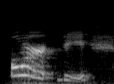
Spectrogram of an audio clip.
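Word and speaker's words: forty: So it sounds more like 40. And that T, even though it's a T, it really is pronounced like a D.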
